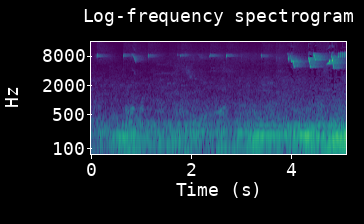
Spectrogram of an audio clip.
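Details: Competition goldfinch singing in the 'repique' style, 2016 north zone, second place: a string of short, high, evenly spaced whistled notes that breaks into a quick, buzzy trilled flourish, over steady low hum and faint voices.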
